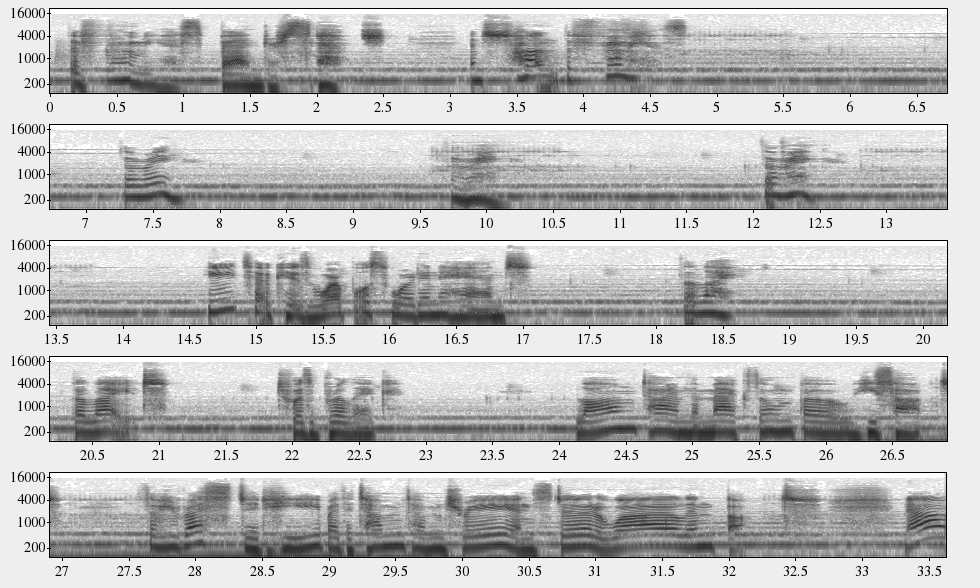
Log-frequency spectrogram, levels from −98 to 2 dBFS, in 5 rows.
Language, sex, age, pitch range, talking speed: English, female, 20-39, 205-255 Hz, 85 wpm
